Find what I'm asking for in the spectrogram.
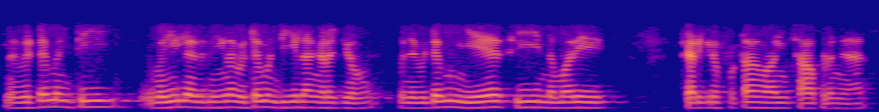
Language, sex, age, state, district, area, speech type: Tamil, male, 18-30, Tamil Nadu, Tiruppur, rural, conversation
